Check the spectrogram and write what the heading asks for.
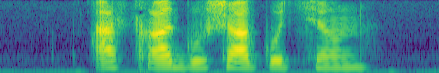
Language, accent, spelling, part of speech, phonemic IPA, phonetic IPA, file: Armenian, Eastern Armenian, աստղագուշակություն, noun, /ɑstʁɑɡuʃɑkuˈtʰjun/, [ɑstʁɑɡuʃɑkut͡sʰjún], Hy-աստղագուշակություն.ogg
- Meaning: astrology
